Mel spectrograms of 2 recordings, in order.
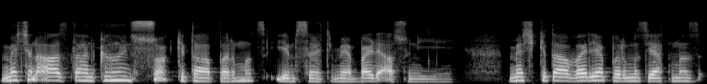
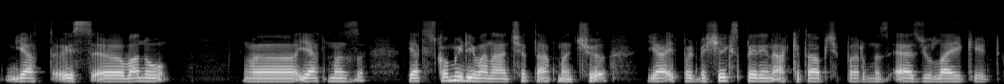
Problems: background sounds at intervals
